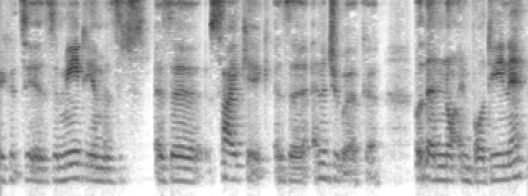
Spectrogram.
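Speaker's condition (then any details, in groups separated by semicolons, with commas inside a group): No condition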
